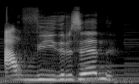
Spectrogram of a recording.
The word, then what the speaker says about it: Auf Wiedersehen: Auf Wiedersehen!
